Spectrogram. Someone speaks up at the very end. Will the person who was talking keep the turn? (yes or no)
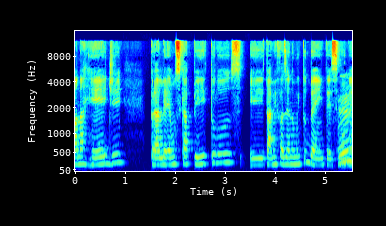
no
